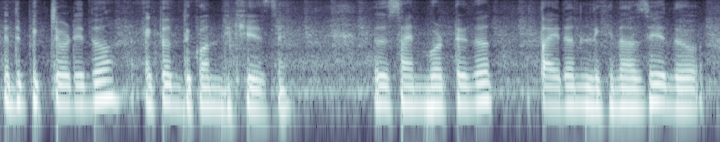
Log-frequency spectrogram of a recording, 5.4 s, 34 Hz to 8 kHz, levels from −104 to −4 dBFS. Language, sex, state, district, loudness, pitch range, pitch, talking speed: Nagamese, male, Nagaland, Dimapur, -15 LUFS, 130-155 Hz, 140 Hz, 145 wpm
